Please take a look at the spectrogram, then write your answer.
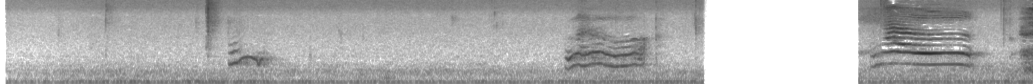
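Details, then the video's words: Domestic cat meowing while demanding food: a short faint mew, a wavering mid-pitched meow, then after a brief gap a louder drawn-out meow with rich harmonics, over steady low background hum. "Meow! - Cat Meowing"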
